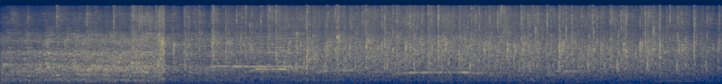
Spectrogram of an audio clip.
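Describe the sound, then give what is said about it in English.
A crowd applauds steadily for several seconds, the dense clapping loudest at first and easing slightly, with faint murmurs and a few brief whistles or cheers mixed in. “Quite a good reaction there from the crowds.”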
